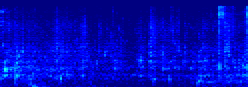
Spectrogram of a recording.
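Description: Water running and splashing in a flooded floor, with a few sharp knocks mixed in.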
